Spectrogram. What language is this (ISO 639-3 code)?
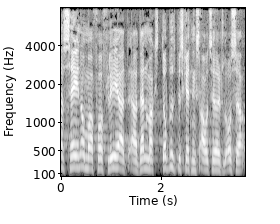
dan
